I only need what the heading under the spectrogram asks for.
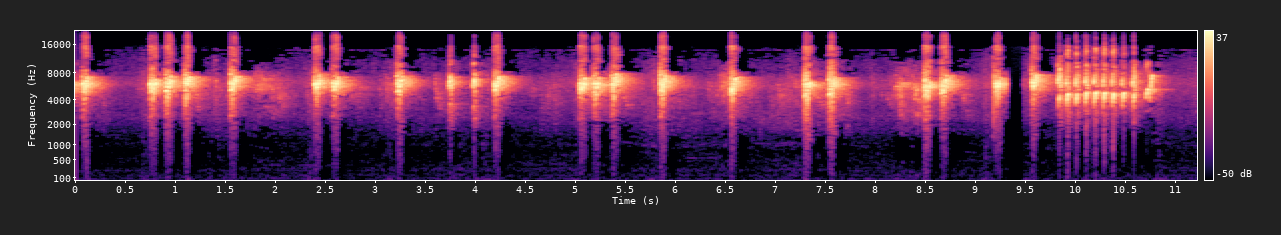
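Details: Kolibri ninja sunbird trapping lure: steady series of sharp high chips, often in pairs, at irregular short intervals, ending with a fast stuttering trill.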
